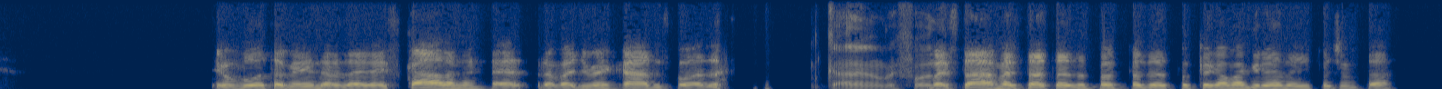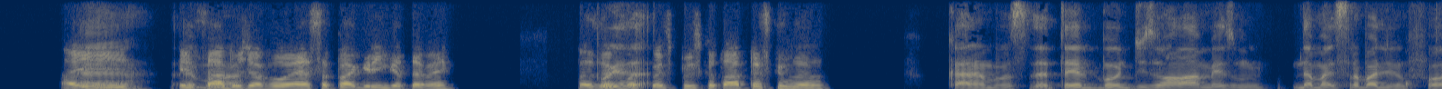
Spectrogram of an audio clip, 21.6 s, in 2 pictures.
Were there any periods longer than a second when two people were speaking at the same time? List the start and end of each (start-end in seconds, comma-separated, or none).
11.3-12.8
